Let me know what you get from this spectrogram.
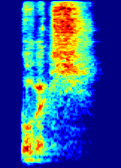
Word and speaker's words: Gorsuch: Gorsuch, am I saying it right? – Gorsuch.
